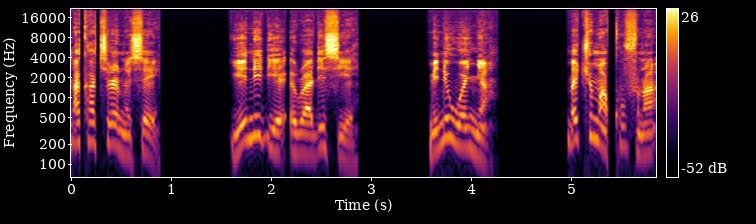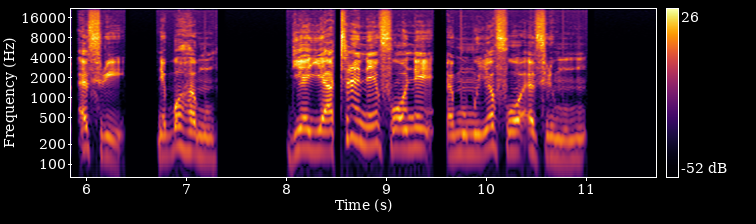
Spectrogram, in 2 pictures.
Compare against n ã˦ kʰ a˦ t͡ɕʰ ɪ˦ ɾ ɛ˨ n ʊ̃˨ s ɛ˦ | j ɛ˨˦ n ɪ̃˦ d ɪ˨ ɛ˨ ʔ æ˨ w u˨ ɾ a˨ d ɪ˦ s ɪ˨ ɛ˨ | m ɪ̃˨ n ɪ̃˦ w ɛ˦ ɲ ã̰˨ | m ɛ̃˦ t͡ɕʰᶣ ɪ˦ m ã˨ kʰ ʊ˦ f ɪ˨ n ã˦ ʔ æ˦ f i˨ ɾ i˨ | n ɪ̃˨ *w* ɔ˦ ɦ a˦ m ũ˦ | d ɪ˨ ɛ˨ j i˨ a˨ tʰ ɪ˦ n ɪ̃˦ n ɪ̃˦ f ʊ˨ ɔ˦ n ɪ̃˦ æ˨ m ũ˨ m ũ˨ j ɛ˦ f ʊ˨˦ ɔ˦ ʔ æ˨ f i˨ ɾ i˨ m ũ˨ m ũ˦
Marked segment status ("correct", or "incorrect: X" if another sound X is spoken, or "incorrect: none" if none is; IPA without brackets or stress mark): incorrect: b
